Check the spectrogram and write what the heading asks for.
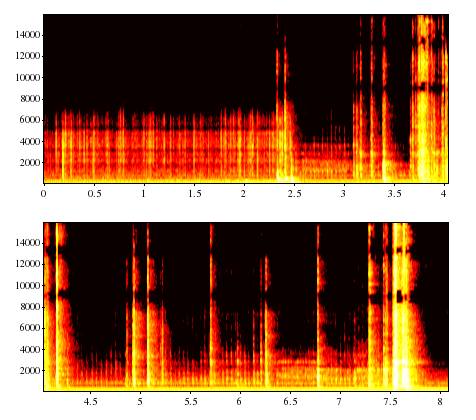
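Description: Dansette Major record player's autochange mechanism clicking and clunking as the tone arm lifts off the record at the end of play and swings back to its rest, over a faint steady motor hum. The clicks come in scattered groups, with the loudest clunk near the end.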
